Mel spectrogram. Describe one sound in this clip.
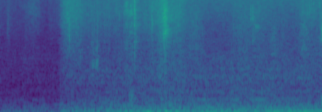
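Paper wrapping rustles as a boy eats.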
